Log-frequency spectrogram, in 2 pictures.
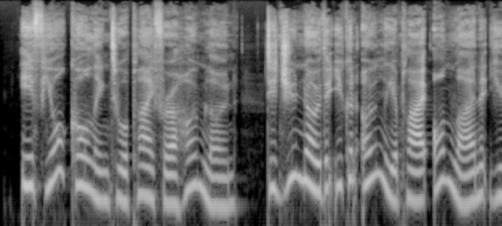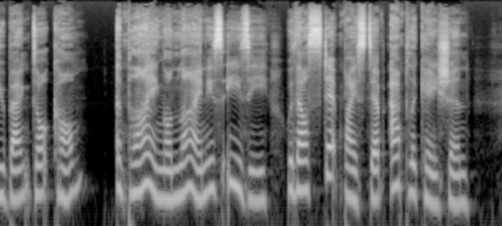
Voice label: British Neutral English; UBank; LOFT VOICES

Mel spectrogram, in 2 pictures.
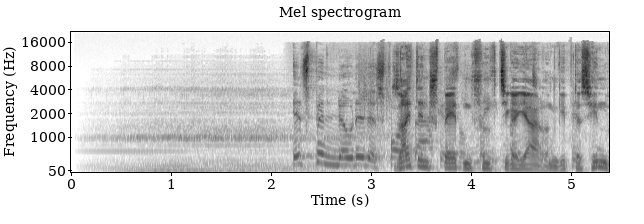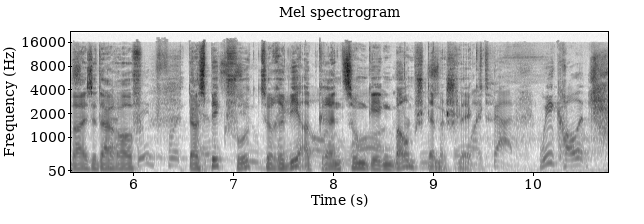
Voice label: Voice Over

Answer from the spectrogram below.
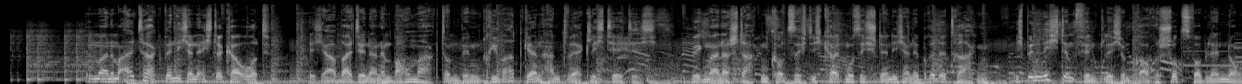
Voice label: Voice Over E Learning; LOFT VOICES

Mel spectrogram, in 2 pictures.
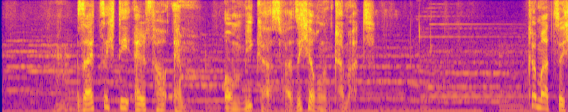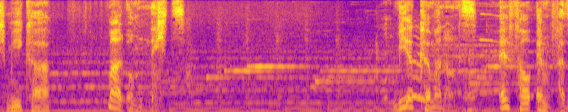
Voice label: Commercial TV Brandvoice; LVM

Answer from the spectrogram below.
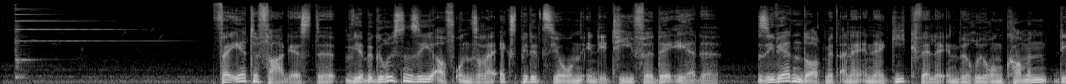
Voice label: lift announcement; viaje enbw welcome; geothermie

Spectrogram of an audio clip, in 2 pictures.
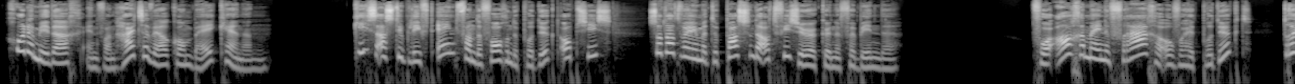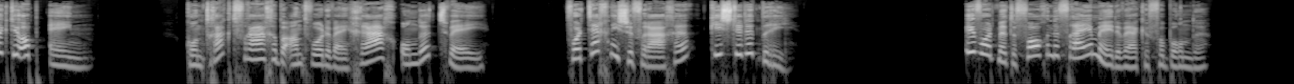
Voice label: nl; hamburg

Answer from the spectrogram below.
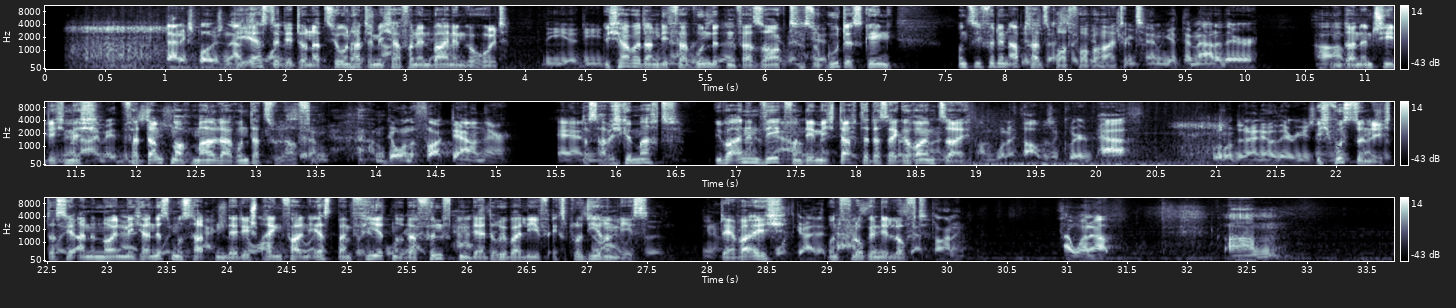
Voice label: Voice Over Monolog

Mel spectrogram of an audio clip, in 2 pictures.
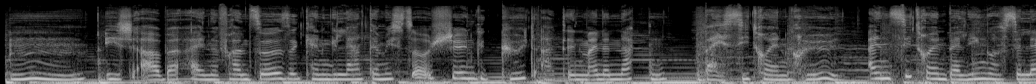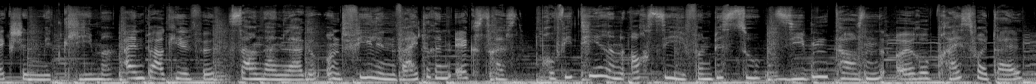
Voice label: german with french accent; citroen

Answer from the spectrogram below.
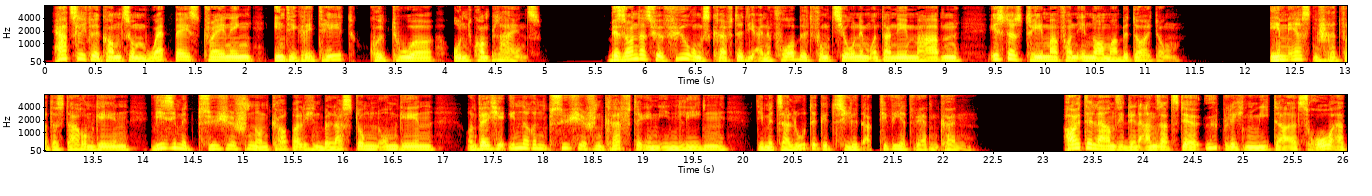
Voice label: E-LEARNING TUTORIAL; LOFT VOICES

